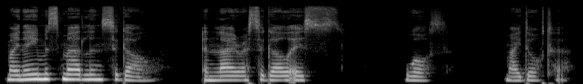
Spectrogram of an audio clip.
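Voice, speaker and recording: A woman voicing a grieving middle-aged mother who speaks quietly, her voice cracking as she stumbles over her words. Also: mid-range voice, steady tone, unhurried, close to an everyday voice.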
